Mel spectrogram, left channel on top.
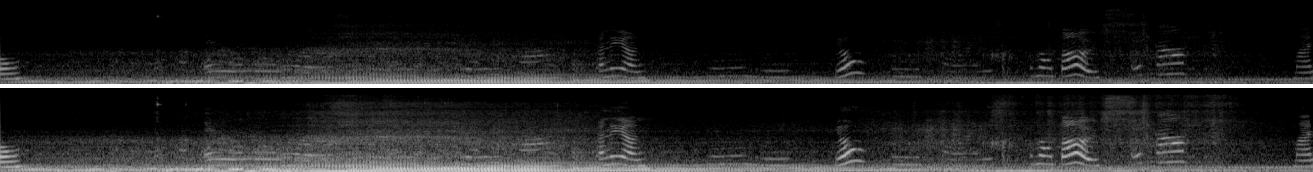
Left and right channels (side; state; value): left; quieter; 11.8 dB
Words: ano yan? Yung anong toys?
